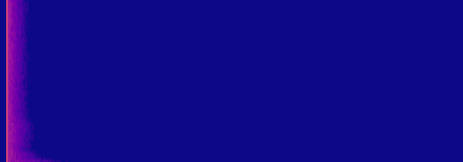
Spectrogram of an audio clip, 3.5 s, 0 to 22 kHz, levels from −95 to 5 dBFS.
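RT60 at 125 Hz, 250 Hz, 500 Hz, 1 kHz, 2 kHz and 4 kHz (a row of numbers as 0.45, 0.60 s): 0.70, 0.75, 0.60, 0.45, 0.35, 0.35 s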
